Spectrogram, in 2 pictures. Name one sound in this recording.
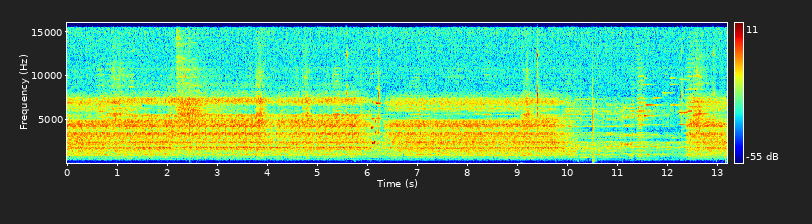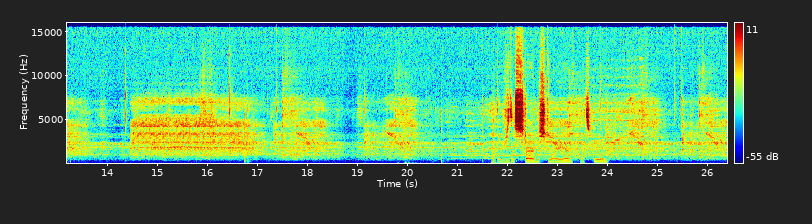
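Laser cannons fire in rapid bursts in a space shooter game.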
